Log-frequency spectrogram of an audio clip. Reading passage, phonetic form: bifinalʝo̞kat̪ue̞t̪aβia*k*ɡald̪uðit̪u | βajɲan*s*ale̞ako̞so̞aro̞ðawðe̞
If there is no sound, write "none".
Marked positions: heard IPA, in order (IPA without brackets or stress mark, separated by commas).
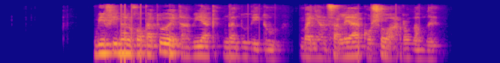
k, s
